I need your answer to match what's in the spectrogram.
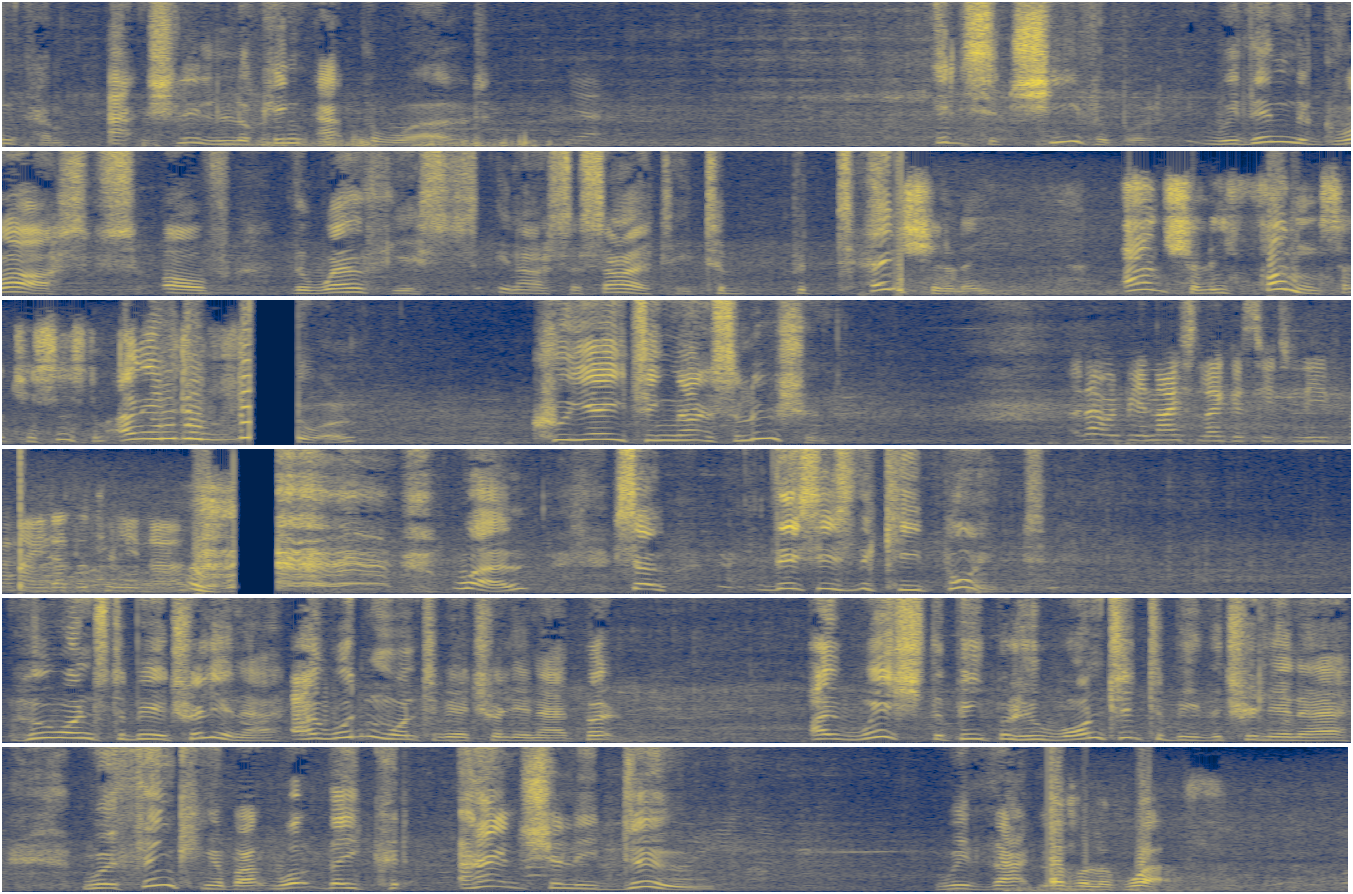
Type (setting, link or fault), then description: setting, outdoors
